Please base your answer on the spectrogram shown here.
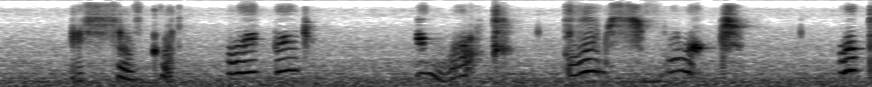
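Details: Pet male budgerigar chattering and talking, said to say "Tada Sunshine": quick warbled chirps and scratchy, bending notes in short bursts, fairly quiet indoors.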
